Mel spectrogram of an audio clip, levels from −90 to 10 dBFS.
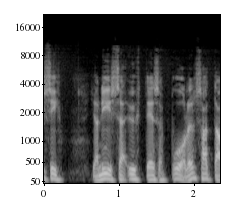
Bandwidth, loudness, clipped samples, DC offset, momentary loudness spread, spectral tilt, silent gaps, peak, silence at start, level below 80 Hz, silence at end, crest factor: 10.5 kHz; -21 LUFS; under 0.1%; under 0.1%; 5 LU; -5.5 dB/octave; none; -2 dBFS; 0 s; -42 dBFS; 0 s; 18 dB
